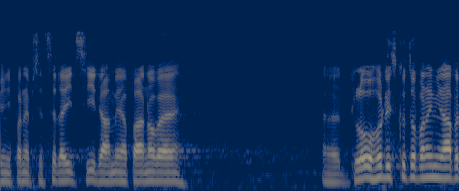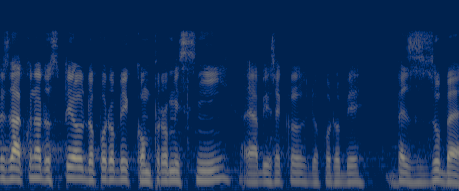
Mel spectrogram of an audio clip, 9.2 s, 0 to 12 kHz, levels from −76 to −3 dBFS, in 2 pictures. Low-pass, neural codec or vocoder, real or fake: 7.2 kHz; none; real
